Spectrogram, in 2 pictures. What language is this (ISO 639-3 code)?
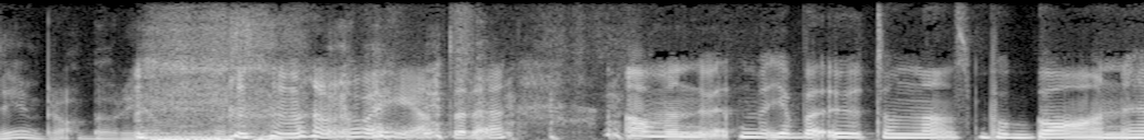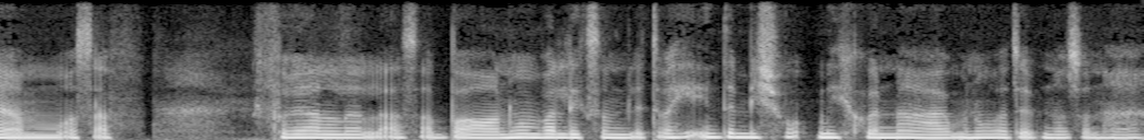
swe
